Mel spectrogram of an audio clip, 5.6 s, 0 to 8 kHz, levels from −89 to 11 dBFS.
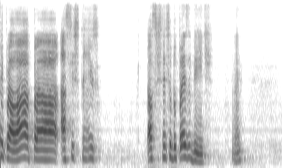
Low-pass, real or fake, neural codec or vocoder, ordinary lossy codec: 7.2 kHz; fake; codec, 24 kHz, 1 kbps, SNAC; none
